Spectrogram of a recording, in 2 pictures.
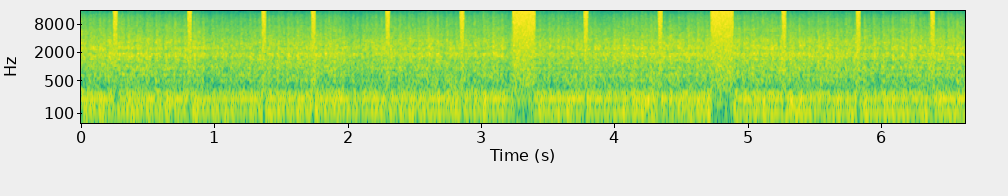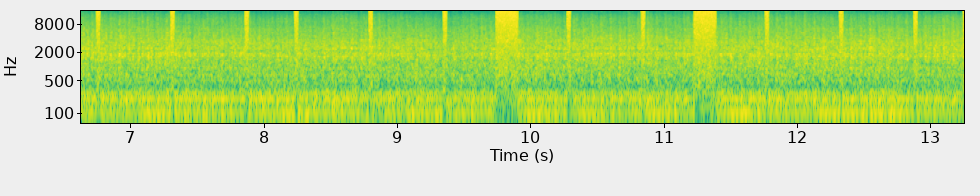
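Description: Steady heavy radial drone broken every few seconds by a brief dip and pop, an uneven beat showing a slight misfire.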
